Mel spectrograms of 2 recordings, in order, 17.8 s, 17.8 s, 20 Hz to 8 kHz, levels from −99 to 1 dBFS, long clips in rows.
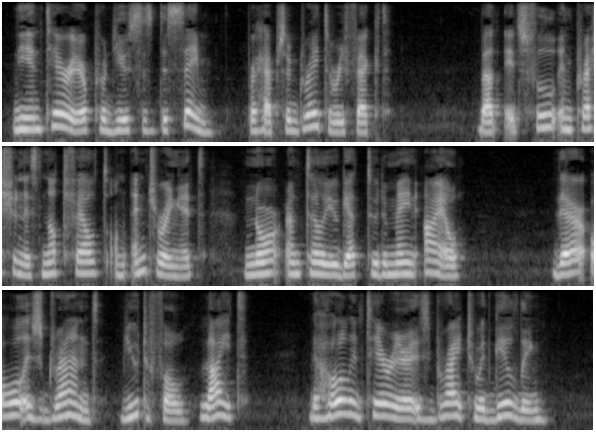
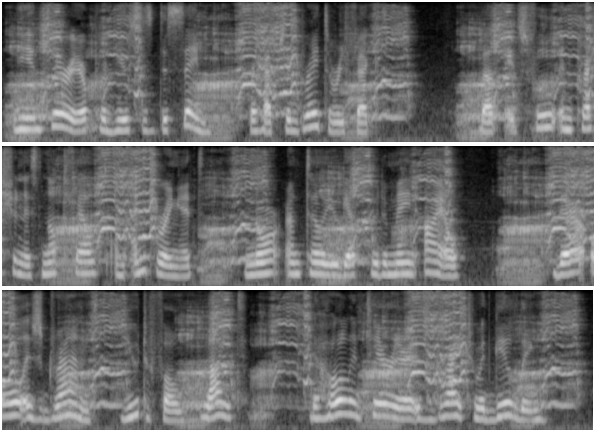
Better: first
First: none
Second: background sound (Livestock, farm animals, working animals); 7 dB below the speech

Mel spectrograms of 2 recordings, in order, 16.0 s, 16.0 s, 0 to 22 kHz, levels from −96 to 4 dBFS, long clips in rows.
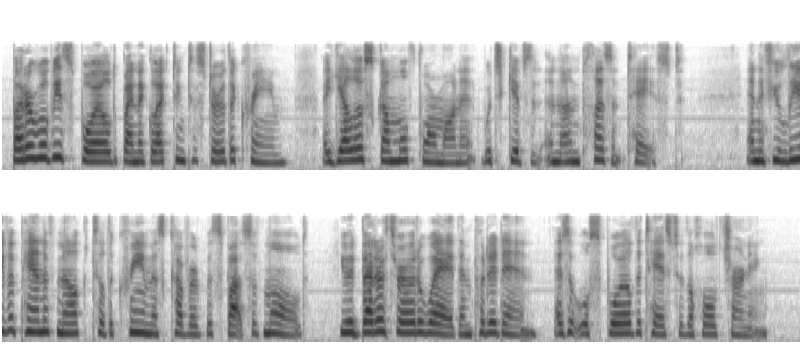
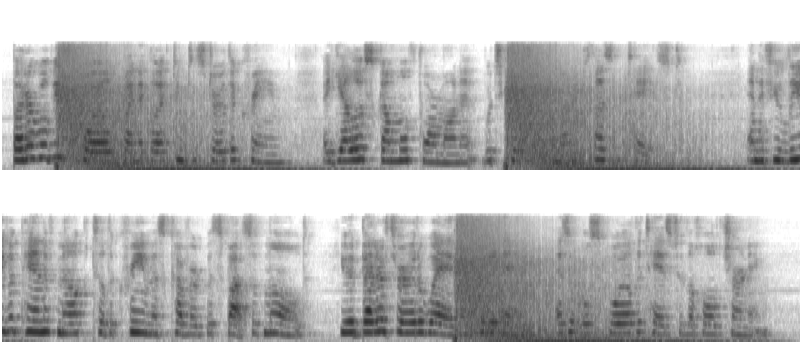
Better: first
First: none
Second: background sound (Explosion); 1 dB below the speech // room echo; dies away in 0.3 s

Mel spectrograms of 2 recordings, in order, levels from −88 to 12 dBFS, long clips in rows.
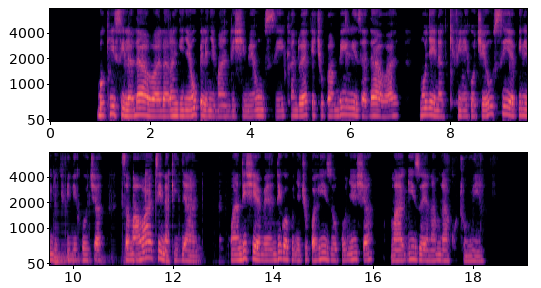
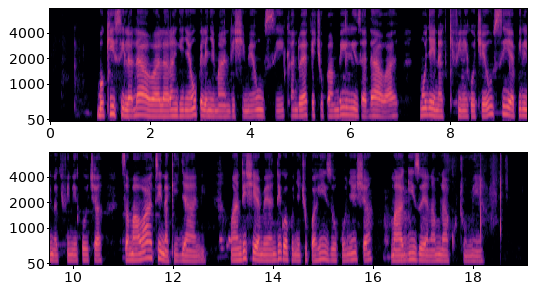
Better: second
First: noise reduction (neural mask model DeepFilterNet 3)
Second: none

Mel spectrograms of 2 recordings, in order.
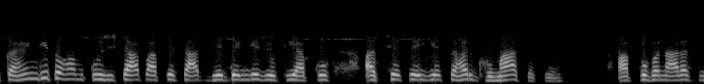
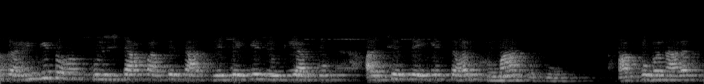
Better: first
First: none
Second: room echo; dies away in 0.6 s

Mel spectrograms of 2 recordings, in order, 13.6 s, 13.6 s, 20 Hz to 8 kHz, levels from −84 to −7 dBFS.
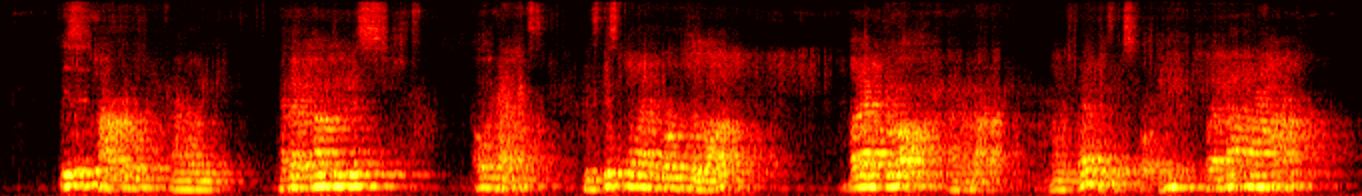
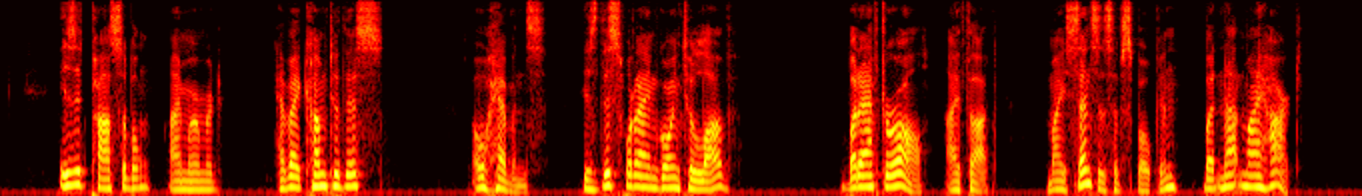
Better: second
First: noise reduction (neural separator model SepFormer DNS4)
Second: none

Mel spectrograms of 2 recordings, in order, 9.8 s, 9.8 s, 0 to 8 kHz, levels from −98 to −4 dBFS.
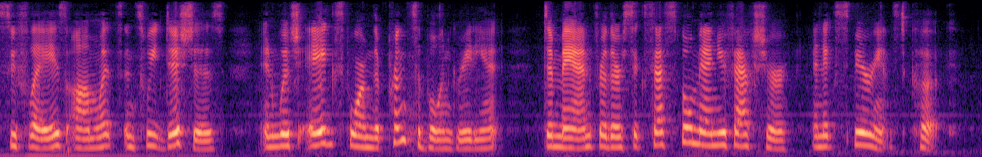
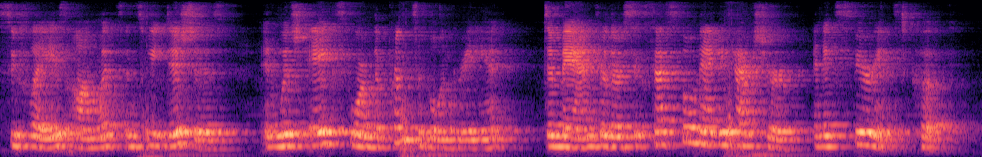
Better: first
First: none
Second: noise reduction (neural separator model SepFormer DNS4)

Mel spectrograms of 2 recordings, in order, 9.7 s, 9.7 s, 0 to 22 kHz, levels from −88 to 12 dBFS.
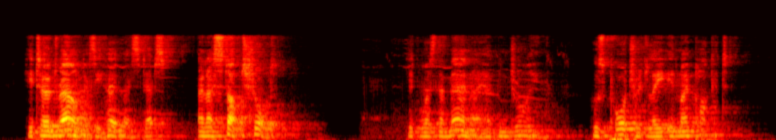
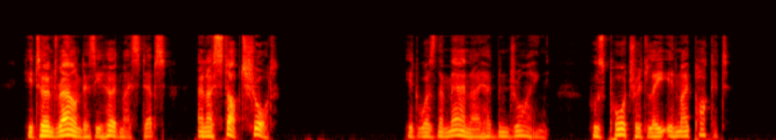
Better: second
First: noise reduction (neural separator model SepFormer DNS4)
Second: none

